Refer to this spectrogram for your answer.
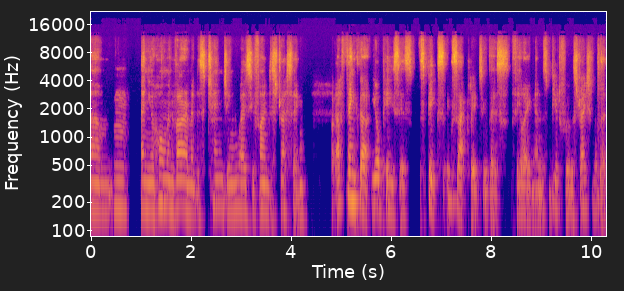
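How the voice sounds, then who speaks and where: A woman speaks at a moderate pace in a fairly low pitch. Her voice is somewhat breathy, with a dark, mellow tone. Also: ordinary pitch variation. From Australia. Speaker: podcast host. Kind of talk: interview conversation.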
